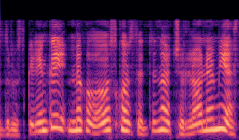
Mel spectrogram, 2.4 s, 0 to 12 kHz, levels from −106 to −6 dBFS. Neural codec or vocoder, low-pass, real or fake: none; 7.2 kHz; real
